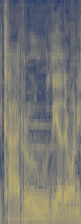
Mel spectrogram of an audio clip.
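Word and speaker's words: caro: I'm saying it Englishified, but the pronunciation in Portuguese ku. Well, it's the same thing. K. You would say if you're saying fast, you'd say car, but like if you're pronouncing it, it would be ku.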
